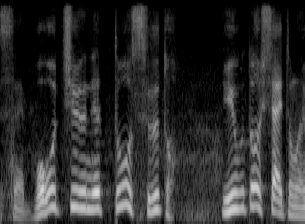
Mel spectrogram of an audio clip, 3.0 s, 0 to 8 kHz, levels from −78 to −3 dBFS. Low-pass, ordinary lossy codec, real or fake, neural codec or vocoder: 7.2 kHz; none; fake; codec, 16 kHz, 0.8 kbps, ZipCodec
